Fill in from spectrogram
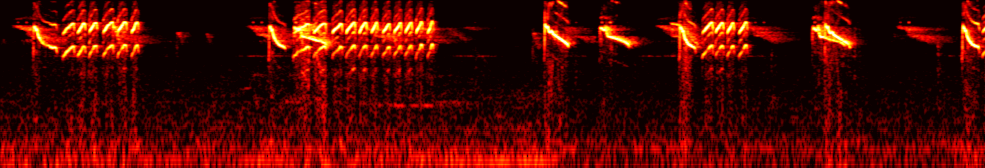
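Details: Recording meant to draw in wild white-eyes: rapid high chattering trills alternate with clear downslurred whistled notes, phrases about a second long.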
